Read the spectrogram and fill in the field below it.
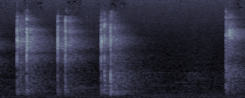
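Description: Tap dance steps (a brush, shuffle and slap) ring out as sharp, crisp clicks in four short bursts, each a quick double strike, with a longer pause before the final one. No one speaks.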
